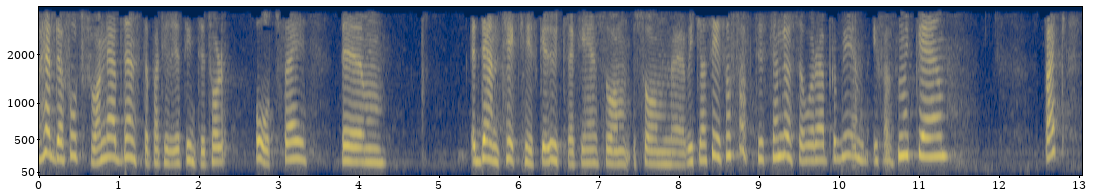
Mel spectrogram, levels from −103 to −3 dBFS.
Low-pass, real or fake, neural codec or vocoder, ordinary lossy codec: 3.6 kHz; fake; codec, 24 kHz, 0.9 kbps, WavTokenizer, medium speech release version 1; MP3, 24 kbps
